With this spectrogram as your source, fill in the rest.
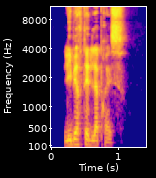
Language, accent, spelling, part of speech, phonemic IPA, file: French, France, liberté de la presse, noun, /li.bɛʁ.te d(ə) la pʁɛs/, LL-Q150 (fra)-liberté de la presse.wav
- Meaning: freedom of the press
